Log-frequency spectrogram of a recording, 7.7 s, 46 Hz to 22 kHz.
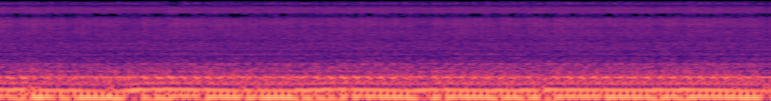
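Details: BMW M52TU 2.8 turbo idling: deep, loud, uneven lumpy beat that never settles into a smooth rhythm; rough idle, cause not confirmed.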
